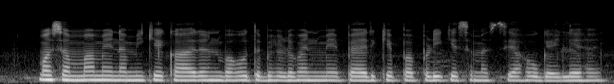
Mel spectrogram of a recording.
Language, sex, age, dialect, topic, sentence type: Magahi, female, 41-45, Western, agriculture, statement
